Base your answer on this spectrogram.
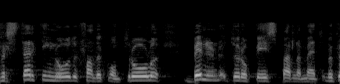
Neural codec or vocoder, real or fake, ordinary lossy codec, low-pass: none; real; none; 7.2 kHz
